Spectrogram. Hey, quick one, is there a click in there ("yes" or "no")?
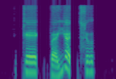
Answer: no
